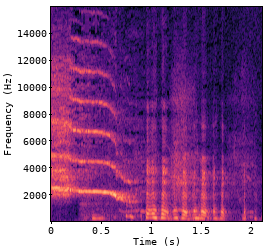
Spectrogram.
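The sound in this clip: A person screams without panic, in a high, sustained cry that slides down in pitch and then breaks into a string of short, wavering, pulsing bursts.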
